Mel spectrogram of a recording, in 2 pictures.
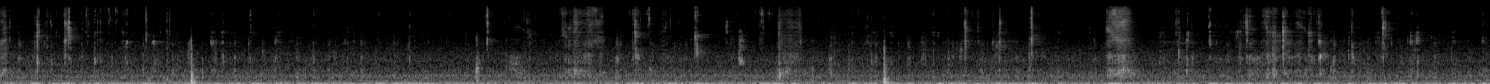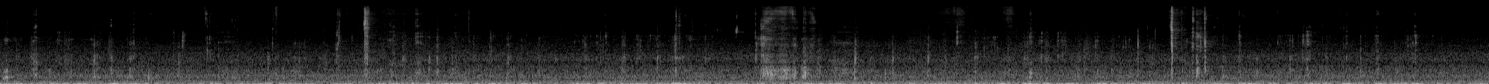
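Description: Close-up eating sounds of whole octopus in thick sauce: wet chewing, biting and mouth smacks in an irregular run of short clicks, over a steady low hum.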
